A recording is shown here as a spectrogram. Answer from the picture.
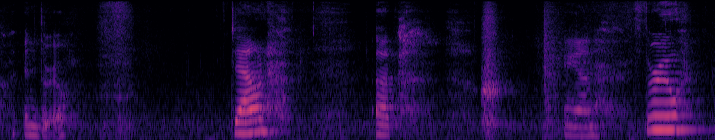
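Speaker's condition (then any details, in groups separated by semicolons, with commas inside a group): No condition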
